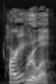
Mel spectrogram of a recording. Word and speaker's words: Porirua: It's like pori, like porridge? Like pori? Pori? – Pori? – Rua. – Pori? – Yeah. – Rua. – Porirua.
